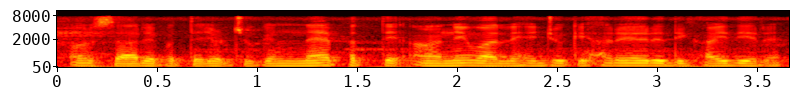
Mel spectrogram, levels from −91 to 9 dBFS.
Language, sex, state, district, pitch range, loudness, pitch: Hindi, male, Uttar Pradesh, Jalaun, 130-140 Hz, -26 LUFS, 135 Hz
